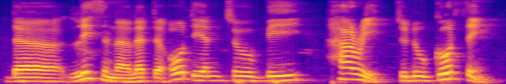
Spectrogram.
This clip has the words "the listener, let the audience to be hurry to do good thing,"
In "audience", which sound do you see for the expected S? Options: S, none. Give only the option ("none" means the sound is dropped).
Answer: none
